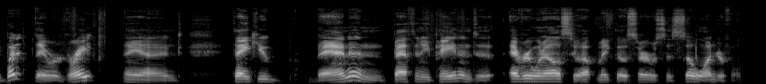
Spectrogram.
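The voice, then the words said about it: Slightly tired, worn voice. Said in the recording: “my voice is a little tired from all the Christmas weekend services”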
